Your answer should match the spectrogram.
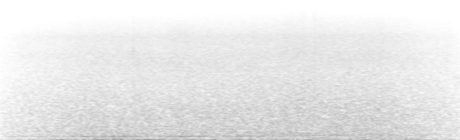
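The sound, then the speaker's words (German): A steady, dense hiss of wind rustling through oak leaves, bright and airy with a strong high end, holding at an even level throughout with no voices. “Das Rauschen der Eiche ist vor allem durch seinen ausgeprägten Hochtonbereich zu erkennen.”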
